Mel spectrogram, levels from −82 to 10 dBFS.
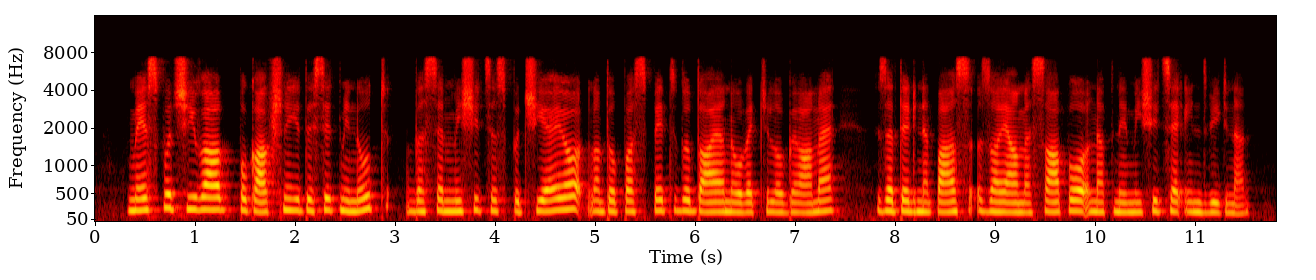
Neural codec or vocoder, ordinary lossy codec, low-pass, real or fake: codec, 16 kHz, 1 kbps, FunCodec, trained on LibriTTS, 50 frames a second; MP3, 64 kbps; 7.2 kHz; fake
